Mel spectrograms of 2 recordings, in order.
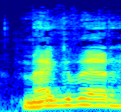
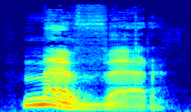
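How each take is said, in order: First: A g sound comes before the v. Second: The g becomes v, giving a long v. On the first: This is the standard form. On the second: This is the Palóc dialect form. "a megigekötő G-je teljesen hasonul"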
